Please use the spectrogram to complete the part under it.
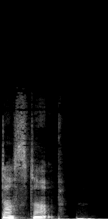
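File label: "dust up", British English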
